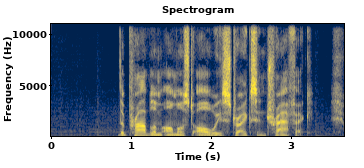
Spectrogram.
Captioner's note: emphasis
